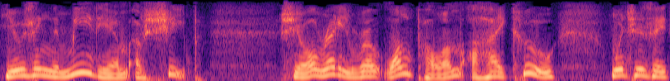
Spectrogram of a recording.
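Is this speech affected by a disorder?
Yes: cleft palate with lisp, cleft lip and palate, mild; could not nurse.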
